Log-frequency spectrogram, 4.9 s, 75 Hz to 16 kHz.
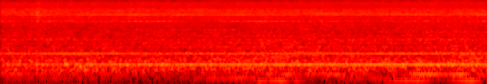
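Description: A Daewoo Lynx 210A CNC turning center with a FANUC 0i control and LNS Ecoload bar feeder runs with a steady, even mechanical hum and whine, no talk over it.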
